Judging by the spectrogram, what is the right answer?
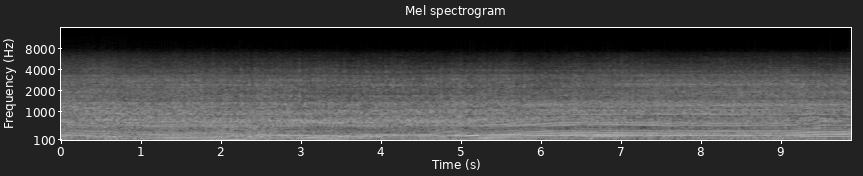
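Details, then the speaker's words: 1979 Evinrude 35hp two-stroke outboard after adjustments; it earlier failed to reach wide open throttle. Now a steady, even drone at constant pitch over water, no misses or surging; running cleanly at speed. "oh she's running just fine now no issues there she's running up"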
